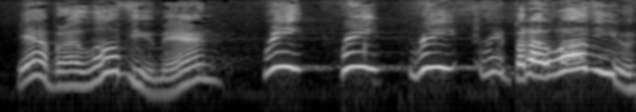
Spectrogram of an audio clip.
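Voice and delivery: hammed-up high chirp of false love; mock backstabber.

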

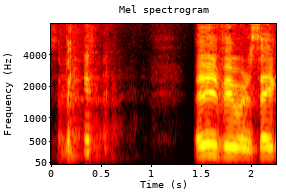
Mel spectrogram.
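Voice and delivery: normal talking voice

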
